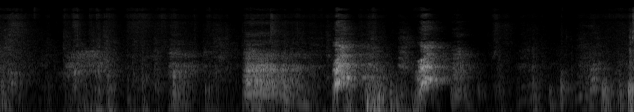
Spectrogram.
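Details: Pet huskies, including a nearly full-grown young female, reacting indoors to a scary movie costume prank: irregular bursts of barking and whining with harsh, broadband yelps, louder outbursts around three to five seconds, quieter whimpering between.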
